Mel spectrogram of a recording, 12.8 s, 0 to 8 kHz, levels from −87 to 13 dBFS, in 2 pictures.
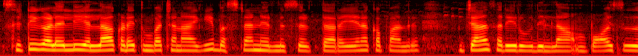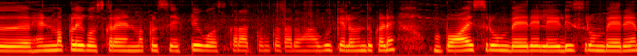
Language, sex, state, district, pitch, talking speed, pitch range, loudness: Kannada, female, Karnataka, Dharwad, 215 Hz, 140 wpm, 205-225 Hz, -26 LUFS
